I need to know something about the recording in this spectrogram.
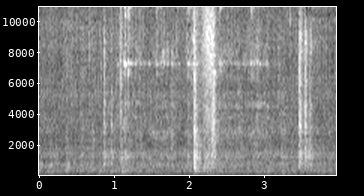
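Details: Advent 300 semi-automatic pressure sensitive labeler, electric 110 V with no air system, applying thick labels to molded plastic jars with overhead pressure arm: short whirring clacks about a second apart as each label feeds and presses on; running normally, accurate placement.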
